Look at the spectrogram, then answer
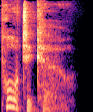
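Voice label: "portico", British English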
